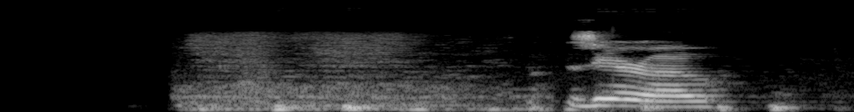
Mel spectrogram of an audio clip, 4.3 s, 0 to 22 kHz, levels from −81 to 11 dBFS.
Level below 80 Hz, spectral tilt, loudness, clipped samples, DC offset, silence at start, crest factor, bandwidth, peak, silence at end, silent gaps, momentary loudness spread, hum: -54 dBFS; -4.5 dB/octave; -16 LUFS; under 0.1%; under 0.1%; 0.9 s; 18 dB; 7.2 kHz; 0 dBFS; 0.3 s; none; 21 LU; none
